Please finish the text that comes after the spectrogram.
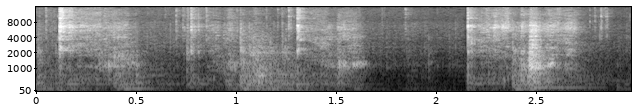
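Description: Masala with ginger garlic paste frying in a pan for a mushroom fish curry, a loud close sizzle broken by scraping stirs of a spoon against the pan, with a brief lull before the sizzling picks up again.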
